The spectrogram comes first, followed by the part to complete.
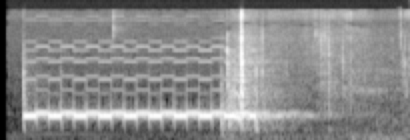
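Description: A telephone ringing: one rapidly pulsing tone that stops with a click about a second in.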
